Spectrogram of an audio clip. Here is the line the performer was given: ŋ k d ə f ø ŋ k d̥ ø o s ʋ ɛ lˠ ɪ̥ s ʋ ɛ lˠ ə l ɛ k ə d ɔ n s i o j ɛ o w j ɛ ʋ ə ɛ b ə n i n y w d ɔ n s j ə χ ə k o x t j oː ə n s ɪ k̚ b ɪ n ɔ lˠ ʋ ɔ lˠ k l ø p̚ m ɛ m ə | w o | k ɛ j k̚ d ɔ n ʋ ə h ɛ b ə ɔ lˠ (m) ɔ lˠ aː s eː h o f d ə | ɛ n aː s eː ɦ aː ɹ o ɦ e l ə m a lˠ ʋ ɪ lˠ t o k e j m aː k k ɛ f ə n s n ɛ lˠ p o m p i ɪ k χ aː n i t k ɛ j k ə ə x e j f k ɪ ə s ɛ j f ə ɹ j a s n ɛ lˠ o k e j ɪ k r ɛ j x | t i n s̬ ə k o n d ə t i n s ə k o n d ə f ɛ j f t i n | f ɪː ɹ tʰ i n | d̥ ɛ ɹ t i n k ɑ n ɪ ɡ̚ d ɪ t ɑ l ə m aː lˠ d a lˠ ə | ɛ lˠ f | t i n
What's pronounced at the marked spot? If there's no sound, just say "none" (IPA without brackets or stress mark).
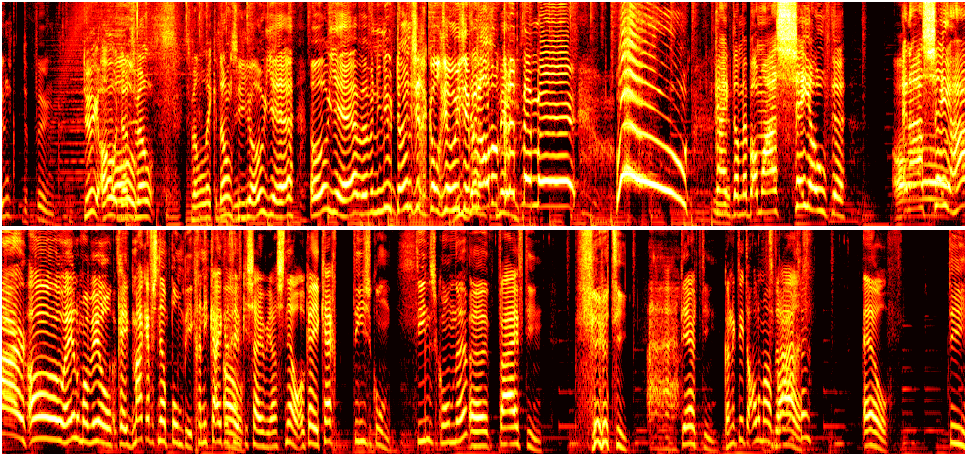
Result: m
